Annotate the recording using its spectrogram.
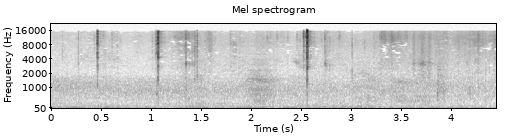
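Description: Bonsai scissors snipping shoots and leaves on a maple during leaf thinning: a few short, sharp clicks, the loudest about one second and two and a half seconds in.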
